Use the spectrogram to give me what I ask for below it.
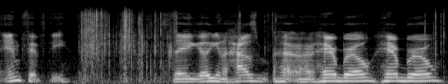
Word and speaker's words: HARIBO: Terry was like, hey, man, it's pronounced HARIBO. It's not pronounced Hasbro.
